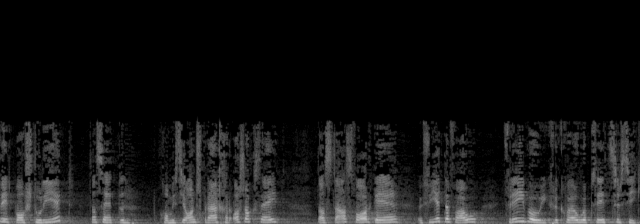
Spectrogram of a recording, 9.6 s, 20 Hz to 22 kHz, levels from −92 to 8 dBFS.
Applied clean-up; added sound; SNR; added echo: none; none; none; none.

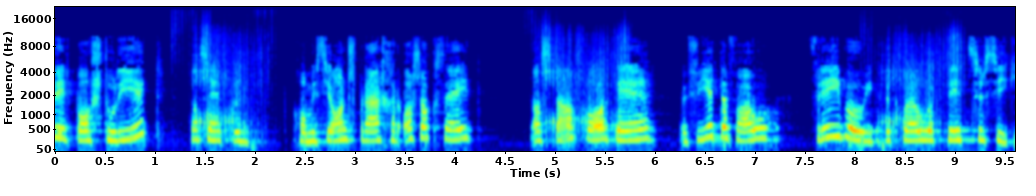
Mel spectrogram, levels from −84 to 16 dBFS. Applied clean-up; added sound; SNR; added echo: neural mask model RNNoise.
